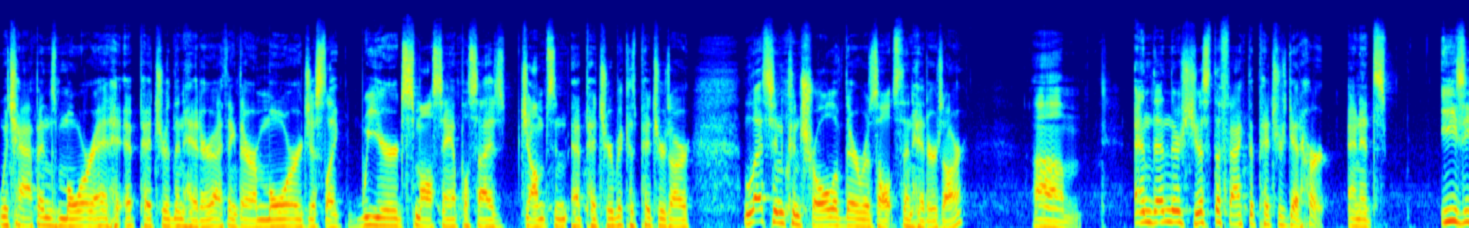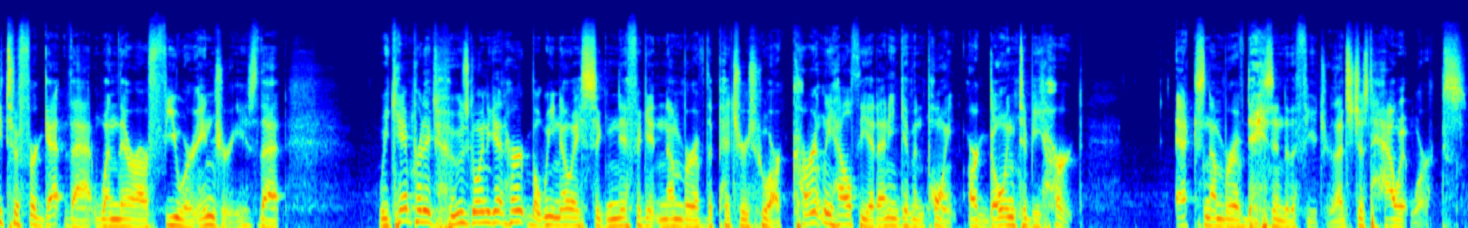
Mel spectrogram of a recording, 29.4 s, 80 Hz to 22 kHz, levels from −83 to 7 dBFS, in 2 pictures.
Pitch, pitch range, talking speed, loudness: 125 Hz, 115-145 Hz, 205 wpm, -18 LUFS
